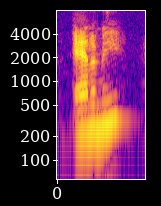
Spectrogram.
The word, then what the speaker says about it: anime: It's called Anime. – Oh, that's the story. – Am I pronouncing it right? – Yeah, you are. – Okay. Yeah, good. – Yeah. – What's it called? – Anime.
